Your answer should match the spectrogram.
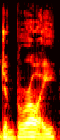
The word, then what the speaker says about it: de Broglie: called the debry equation and de Broglie it pronounced debry and it's lambda equals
